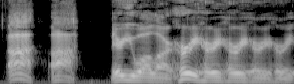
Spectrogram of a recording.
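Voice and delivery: loud, high, urgent summons of the town elder. Acted. Town elder urgently waves the heroes over, loud and high. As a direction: hurry them over, almost shouting. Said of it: "and motions you all over".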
